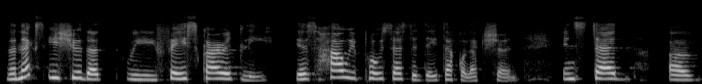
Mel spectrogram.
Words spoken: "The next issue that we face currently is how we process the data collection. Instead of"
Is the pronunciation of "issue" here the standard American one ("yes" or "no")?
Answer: yes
